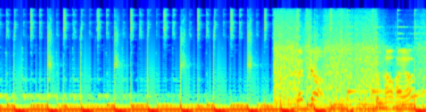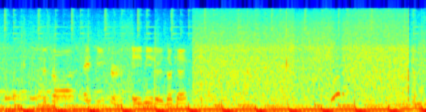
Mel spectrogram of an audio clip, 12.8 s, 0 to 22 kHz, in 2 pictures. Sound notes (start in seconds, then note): 0.1 mellow electronic groove music; 10.6 fingers snapping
